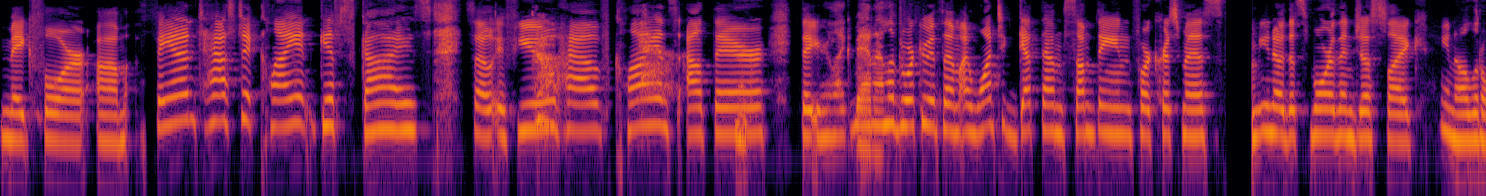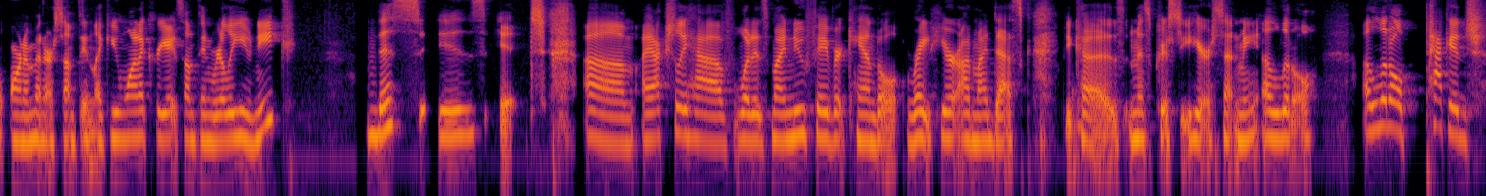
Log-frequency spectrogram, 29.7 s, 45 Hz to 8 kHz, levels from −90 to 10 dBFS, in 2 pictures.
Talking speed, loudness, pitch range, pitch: 170 wpm, -19 LUFS, 205-260 Hz, 225 Hz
